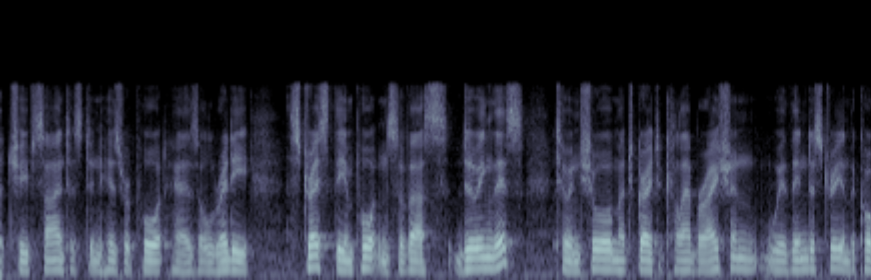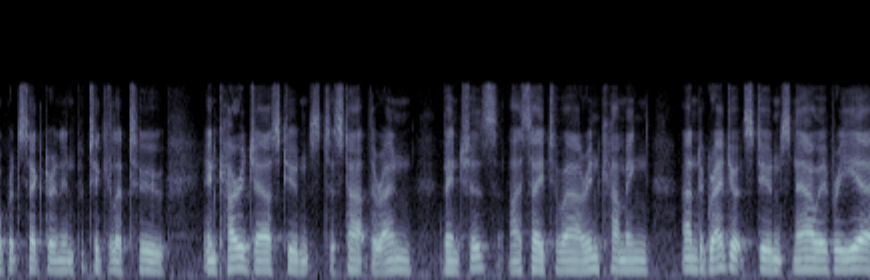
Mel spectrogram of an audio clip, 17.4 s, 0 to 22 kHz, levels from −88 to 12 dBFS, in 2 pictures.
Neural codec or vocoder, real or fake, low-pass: none; real; 7.2 kHz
